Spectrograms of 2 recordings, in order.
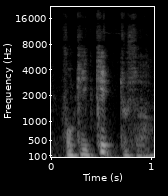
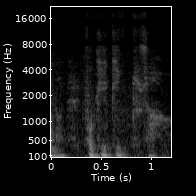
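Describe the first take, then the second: First: Said in the usual way. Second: Hushed, softer whispered line. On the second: Real, not acted. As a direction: drop to a whisper to stress it. Insiste sur l'abandon du monde. (chuchoté, à voix basse)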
